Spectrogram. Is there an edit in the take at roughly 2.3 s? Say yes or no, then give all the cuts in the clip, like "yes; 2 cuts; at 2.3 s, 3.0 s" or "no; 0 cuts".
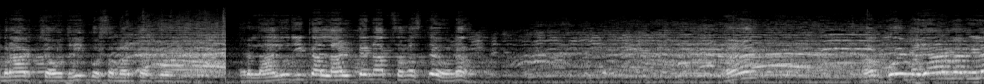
yes; 1 cut; at 2.3 s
